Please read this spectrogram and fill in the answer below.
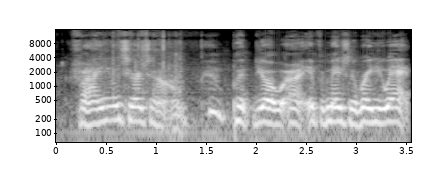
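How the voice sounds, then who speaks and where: A woman talks at a fairly quick pace in a fairly low pitch. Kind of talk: casual advice talk. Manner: fast.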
